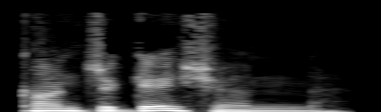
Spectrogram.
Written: conjugationally

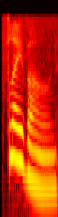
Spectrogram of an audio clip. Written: flavone

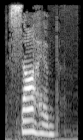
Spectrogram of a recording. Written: saheb

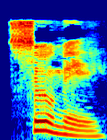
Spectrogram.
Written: Sumy

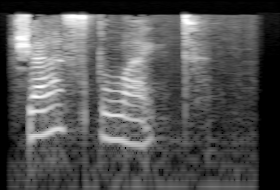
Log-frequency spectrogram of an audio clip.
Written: jaspilite

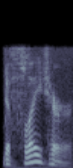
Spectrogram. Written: deflater

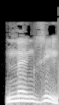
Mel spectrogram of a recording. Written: mengzi

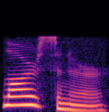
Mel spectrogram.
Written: larcener

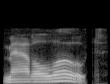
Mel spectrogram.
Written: matelote

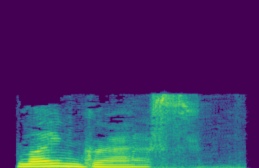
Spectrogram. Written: lymegrass

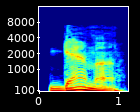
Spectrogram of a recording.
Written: gama

